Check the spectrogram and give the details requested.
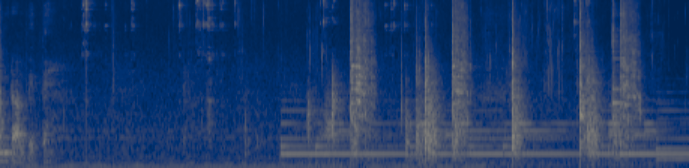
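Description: Metal spatula scraping and knocking against a metal pan as pasta is stirred through thick white sauce, with several sharp clinks. Background music with sustained tones comes in about four seconds in.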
